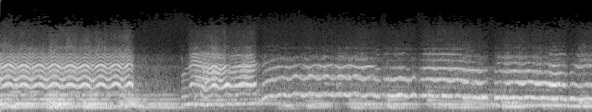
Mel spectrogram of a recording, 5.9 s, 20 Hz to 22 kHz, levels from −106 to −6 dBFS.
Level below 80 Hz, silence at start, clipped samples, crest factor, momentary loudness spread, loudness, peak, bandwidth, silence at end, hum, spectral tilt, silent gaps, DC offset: -60 dBFS; 0 s; under 0.1%; 14 dB; 9 LU; -22 LUFS; -6 dBFS; 6.6 kHz; 0 s; none; -8 dB/octave; none; under 0.1%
